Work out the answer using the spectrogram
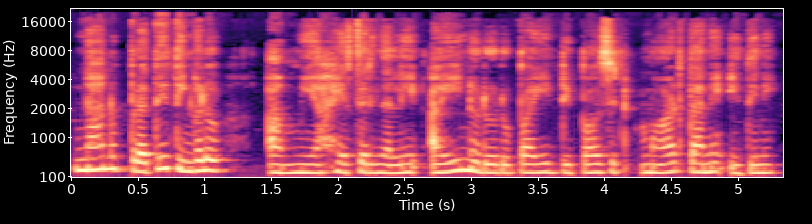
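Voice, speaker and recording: Woman reading a calm, reassuring mother. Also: medium pitch, breathy edge. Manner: unhurried, reassuring.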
